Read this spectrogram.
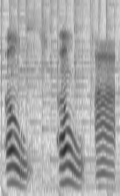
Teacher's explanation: hujung lidah bersama langit atas yang selari dengannya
